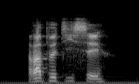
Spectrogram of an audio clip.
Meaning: to shrink or shorten
- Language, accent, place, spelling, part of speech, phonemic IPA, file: French, France, Lyon, rapetisser, verb, /ʁap.ti.se/, LL-Q150 (fra)-rapetisser.wav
